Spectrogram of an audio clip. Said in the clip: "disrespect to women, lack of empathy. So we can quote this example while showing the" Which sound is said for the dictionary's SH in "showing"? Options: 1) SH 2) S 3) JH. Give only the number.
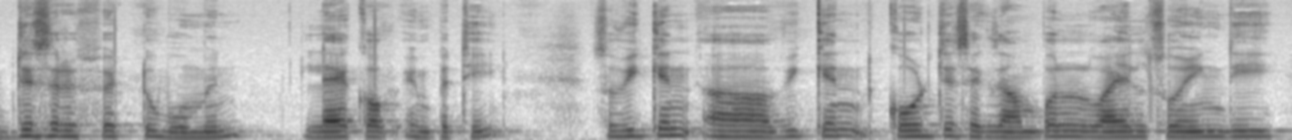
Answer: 2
